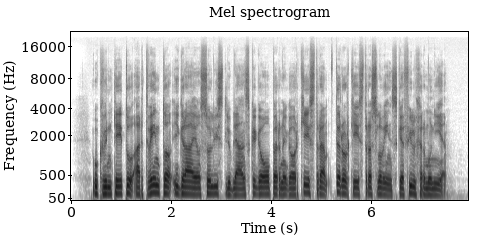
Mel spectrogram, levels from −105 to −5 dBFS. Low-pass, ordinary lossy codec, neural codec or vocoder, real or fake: 19.8 kHz; none; vocoder, 44.1 kHz, 128 mel bands, Pupu-Vocoder; fake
